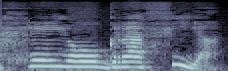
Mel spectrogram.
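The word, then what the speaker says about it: geografía: geography la jeo gracia notice we have a soft g because it's followed by an e here at the beginning and then gra because it's followed by an r a consonant so we have both g's in one sentence or one word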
